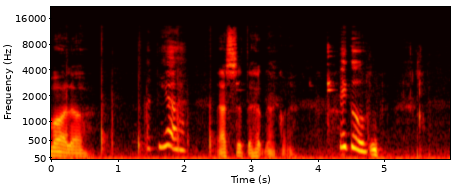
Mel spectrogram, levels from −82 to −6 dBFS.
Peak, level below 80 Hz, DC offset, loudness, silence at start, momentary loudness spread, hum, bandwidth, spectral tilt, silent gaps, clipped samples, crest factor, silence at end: -16 dBFS; -50 dBFS; under 0.1%; -35 LUFS; 0 s; 20 LU; none; 13 kHz; -4.5 dB/octave; none; under 0.1%; 20 dB; 0 s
